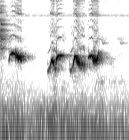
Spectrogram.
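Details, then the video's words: White-rumped shama singing in the morning: four rich, warbled whistled phrases with bending pitch, each about half a second, backed by a low hum. "Kicau Pagi Murai Batu"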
